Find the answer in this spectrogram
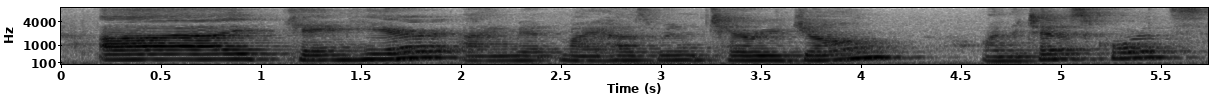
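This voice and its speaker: With a Boston accent, a woman talks at a very slow pace amid noticeable background noise and audible room echo. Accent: Boston South Shore. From Massachusetts South Shore (Quincy). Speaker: retired singer, community resident. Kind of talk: interview.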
